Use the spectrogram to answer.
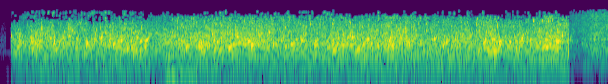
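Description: Paddle strokes of a small wooden boat moving through water: a steady, splashing wash that runs for about seven seconds, then drops off abruptly to a quieter tail.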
